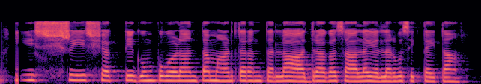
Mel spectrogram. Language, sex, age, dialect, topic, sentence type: Kannada, female, 18-24, Central, banking, question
